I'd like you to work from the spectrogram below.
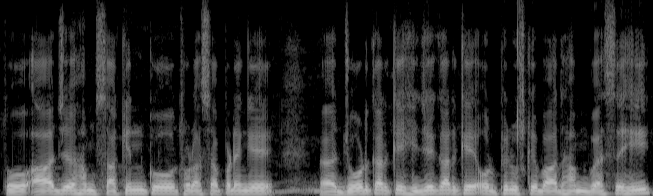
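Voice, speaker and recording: A man's voice: medium pitch, flat delivery, dark tone, no room sound, lo-fi sound. A man teaching Quran recitation in Urdu with a Pakistani accent, patiently spelling out and repeating each syllable several times. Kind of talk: slow spelled-out tajweed lesson.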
